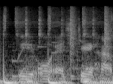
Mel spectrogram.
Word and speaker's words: Bosch: Radiatornya tuh memanjang, terus ada kayak modul ABS dari Bosch ya, mana bacanya, BOSCH Bosch gitu ya.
